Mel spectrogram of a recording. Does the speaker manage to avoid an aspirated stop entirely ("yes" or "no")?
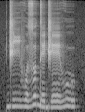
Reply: yes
